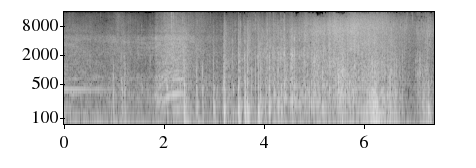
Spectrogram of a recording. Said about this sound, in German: Das Ächzen der fallenden Buche geht in ein bedrohliches Rauschen über. Sekunden später liegt sie schwer und regungslos am Boden. Der Baum, der hier gefällt wurde, ist alt und krank.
